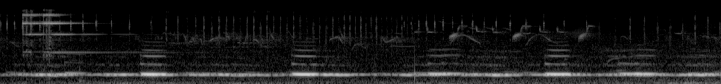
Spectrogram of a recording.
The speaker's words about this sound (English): But then we've got the red-bellied toad here as well. I know that just because it's such a peculiar sound that you can hear when cycling along the dike.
